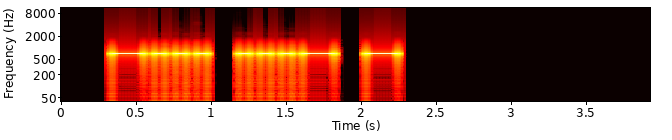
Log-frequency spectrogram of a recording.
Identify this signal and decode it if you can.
Morse code, heard as a keyed tone, about 17 wpm, 700 Hz. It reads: BVT
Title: All Cut Numbers - 3-Digit 17wpm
